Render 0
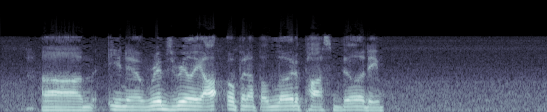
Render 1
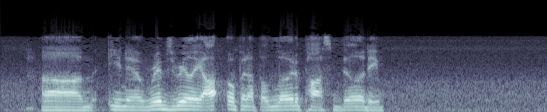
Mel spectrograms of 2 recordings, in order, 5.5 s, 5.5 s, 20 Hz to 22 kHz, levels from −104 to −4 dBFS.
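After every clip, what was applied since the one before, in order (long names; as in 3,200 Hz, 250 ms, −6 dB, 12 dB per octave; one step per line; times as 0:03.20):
parametric band 200 Hz −5.5 dB 2.3 octaves
level +3.5 dB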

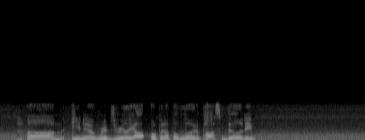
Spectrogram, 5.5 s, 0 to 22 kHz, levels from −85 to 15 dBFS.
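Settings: downward compressor 6 to 1, threshold −28 dBFS, peak gain reduction 16 dB
level −2 dB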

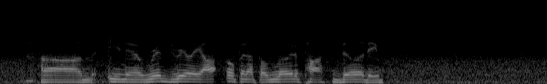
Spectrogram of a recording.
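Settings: high-frequency loss of the air 470 metres
level −4.5 dB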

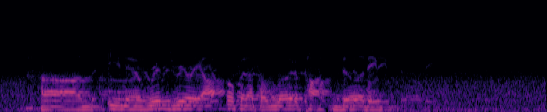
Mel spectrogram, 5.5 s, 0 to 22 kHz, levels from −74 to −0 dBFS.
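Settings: multi-tap delay 99/577 ms −8/−15 dB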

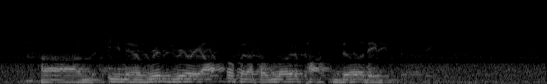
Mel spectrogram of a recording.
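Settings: Butterworth band-reject 1,100 Hz, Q 3.2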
